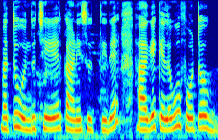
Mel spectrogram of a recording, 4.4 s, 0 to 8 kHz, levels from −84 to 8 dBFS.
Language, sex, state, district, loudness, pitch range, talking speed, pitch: Kannada, female, Karnataka, Bangalore, -14 LUFS, 230-265 Hz, 110 wpm, 245 Hz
